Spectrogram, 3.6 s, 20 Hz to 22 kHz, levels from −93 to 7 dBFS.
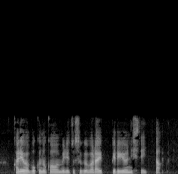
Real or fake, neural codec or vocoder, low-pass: real; none; 7.2 kHz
